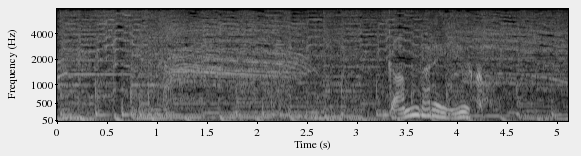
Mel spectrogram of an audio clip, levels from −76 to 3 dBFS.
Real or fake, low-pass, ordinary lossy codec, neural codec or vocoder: real; none; none; none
